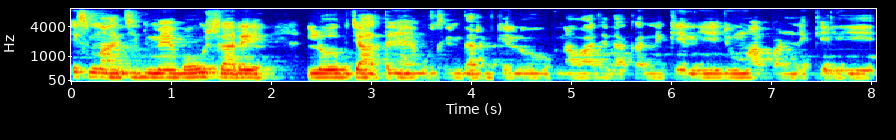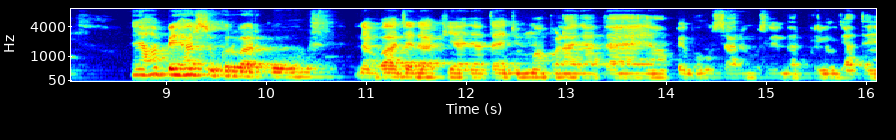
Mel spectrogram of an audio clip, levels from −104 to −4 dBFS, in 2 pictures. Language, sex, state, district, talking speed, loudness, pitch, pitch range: Hindi, male, Bihar, Jahanabad, 170 wpm, -23 LUFS, 120 Hz, 120-125 Hz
